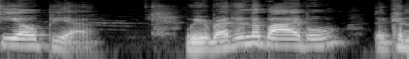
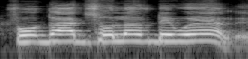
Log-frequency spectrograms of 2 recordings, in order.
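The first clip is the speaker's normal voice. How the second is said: higher, mock preachy quoting voice; mocking a preacher dude; 6 semitones higher than usual. Mocking the Filipino dude who argues him down, higher and preachy. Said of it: "I'll get a Filipino dude come and argue me down".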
